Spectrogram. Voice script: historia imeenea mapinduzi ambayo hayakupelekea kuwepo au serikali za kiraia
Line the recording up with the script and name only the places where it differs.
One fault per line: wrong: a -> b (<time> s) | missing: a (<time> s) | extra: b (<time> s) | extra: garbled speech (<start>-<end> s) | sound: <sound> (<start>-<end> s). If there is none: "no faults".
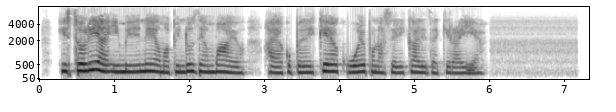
wrong: au -> na (4.5 s)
